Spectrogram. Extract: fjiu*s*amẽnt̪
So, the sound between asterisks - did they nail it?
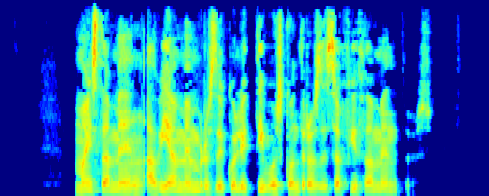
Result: no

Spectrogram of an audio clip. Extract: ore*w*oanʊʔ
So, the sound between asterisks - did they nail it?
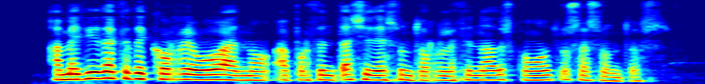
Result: yes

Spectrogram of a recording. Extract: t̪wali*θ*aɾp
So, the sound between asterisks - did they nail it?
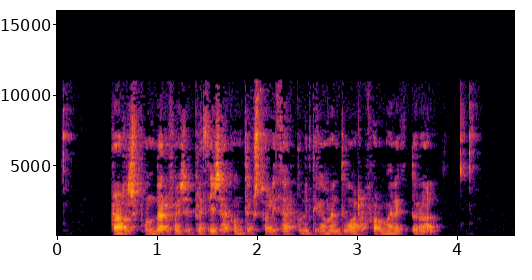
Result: yes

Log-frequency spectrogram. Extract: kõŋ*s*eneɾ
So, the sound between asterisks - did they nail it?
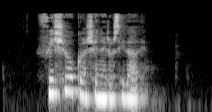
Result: no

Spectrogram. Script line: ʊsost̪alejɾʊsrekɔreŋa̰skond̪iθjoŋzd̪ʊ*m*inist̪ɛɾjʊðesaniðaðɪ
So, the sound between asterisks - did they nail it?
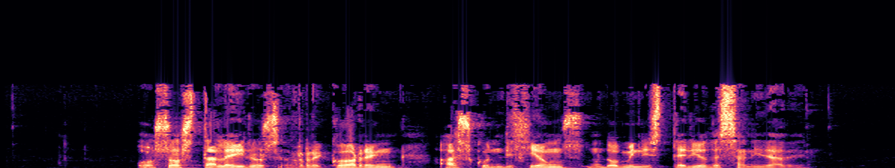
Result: yes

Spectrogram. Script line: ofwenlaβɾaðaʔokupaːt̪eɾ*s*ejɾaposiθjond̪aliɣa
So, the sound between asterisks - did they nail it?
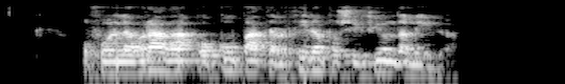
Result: no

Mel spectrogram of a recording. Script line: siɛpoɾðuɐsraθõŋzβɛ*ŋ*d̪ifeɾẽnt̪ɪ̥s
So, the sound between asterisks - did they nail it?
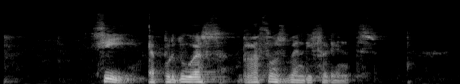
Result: no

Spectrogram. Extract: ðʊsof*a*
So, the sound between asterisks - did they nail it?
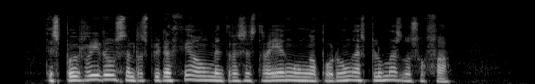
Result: yes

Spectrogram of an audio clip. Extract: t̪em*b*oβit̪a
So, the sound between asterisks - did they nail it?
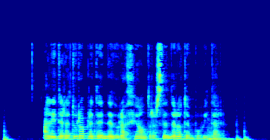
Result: no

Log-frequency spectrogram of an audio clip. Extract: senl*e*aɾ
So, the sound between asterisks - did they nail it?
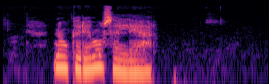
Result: yes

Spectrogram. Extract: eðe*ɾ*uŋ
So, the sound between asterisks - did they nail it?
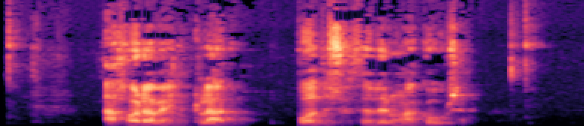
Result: yes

